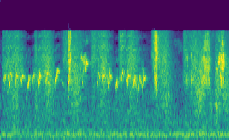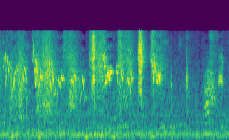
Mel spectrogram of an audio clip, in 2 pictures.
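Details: Budgerigar in long chirping song used as masteran training audio: dense, fast, buzzy warbled chirps and squawks, bursts packed closely together with short gaps, continuing throughout against a low background hum.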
